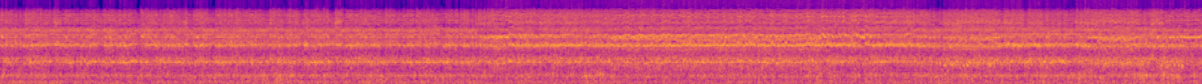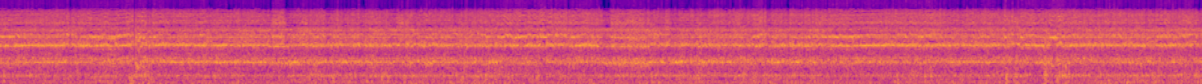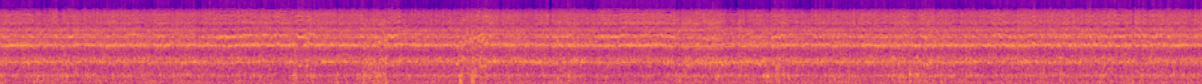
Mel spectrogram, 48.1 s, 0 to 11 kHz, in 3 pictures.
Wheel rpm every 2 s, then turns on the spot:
230, 230, 230, 230, 210, 220, 230, 220, 230, 230, 240, 230, 230, 230, 230, 230, 240, 230, 230, 230, 220, 230, 230, 230.
none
